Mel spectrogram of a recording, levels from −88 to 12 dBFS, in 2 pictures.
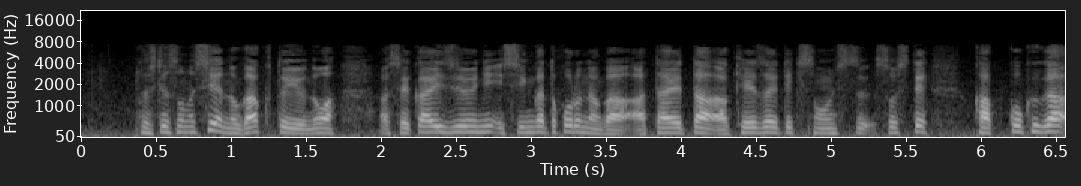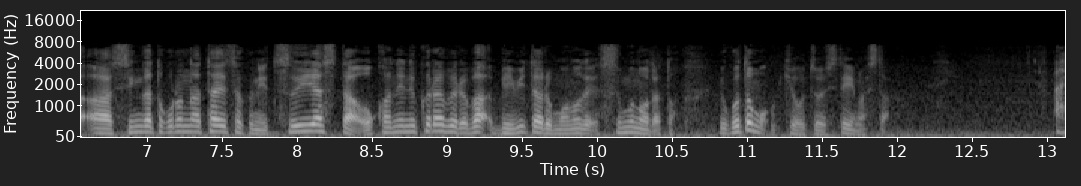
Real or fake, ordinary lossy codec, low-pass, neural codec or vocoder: real; none; 7.2 kHz; none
